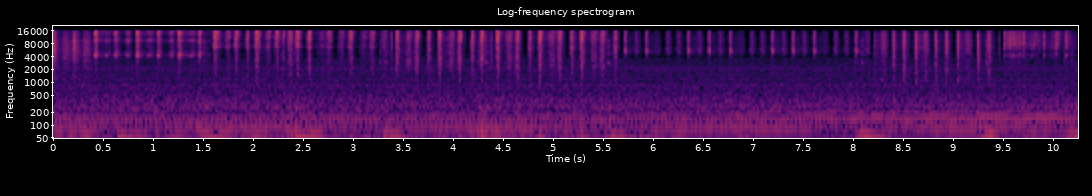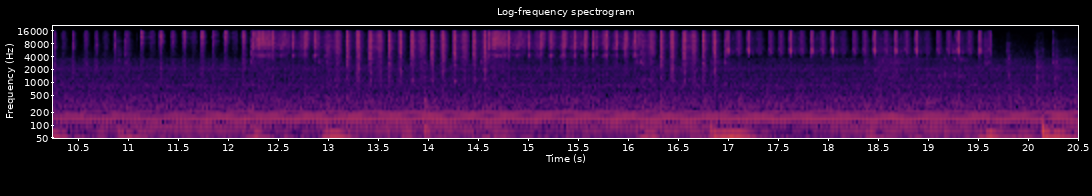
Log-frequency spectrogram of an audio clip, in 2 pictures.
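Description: Shaker loops played back as a fast, even shaking rhythm, switching to a different pattern every few seconds while samples are auditioned, over a steady low electrical hum.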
